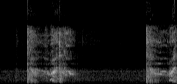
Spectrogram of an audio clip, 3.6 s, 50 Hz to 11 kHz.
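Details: Two harsh, dry cough bursts separated by a quiet pause; prolonged cough since summer 2016, still present in 2019, not helped by medicine or home remedies, which the person blames on extreme indoor temperature changes.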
